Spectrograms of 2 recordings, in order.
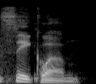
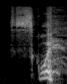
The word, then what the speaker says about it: Sequim: Welcome to Love in Sequim. – Squim. – Whatever. Well, it's spelled like sequim.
